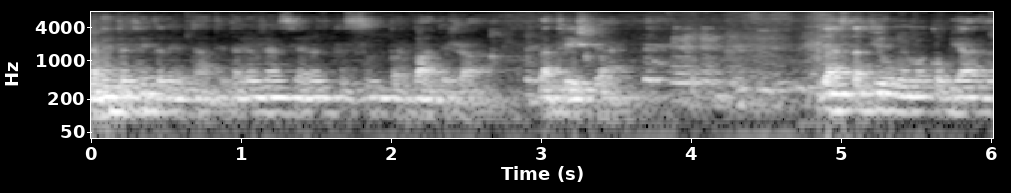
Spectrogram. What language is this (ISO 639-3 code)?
ron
